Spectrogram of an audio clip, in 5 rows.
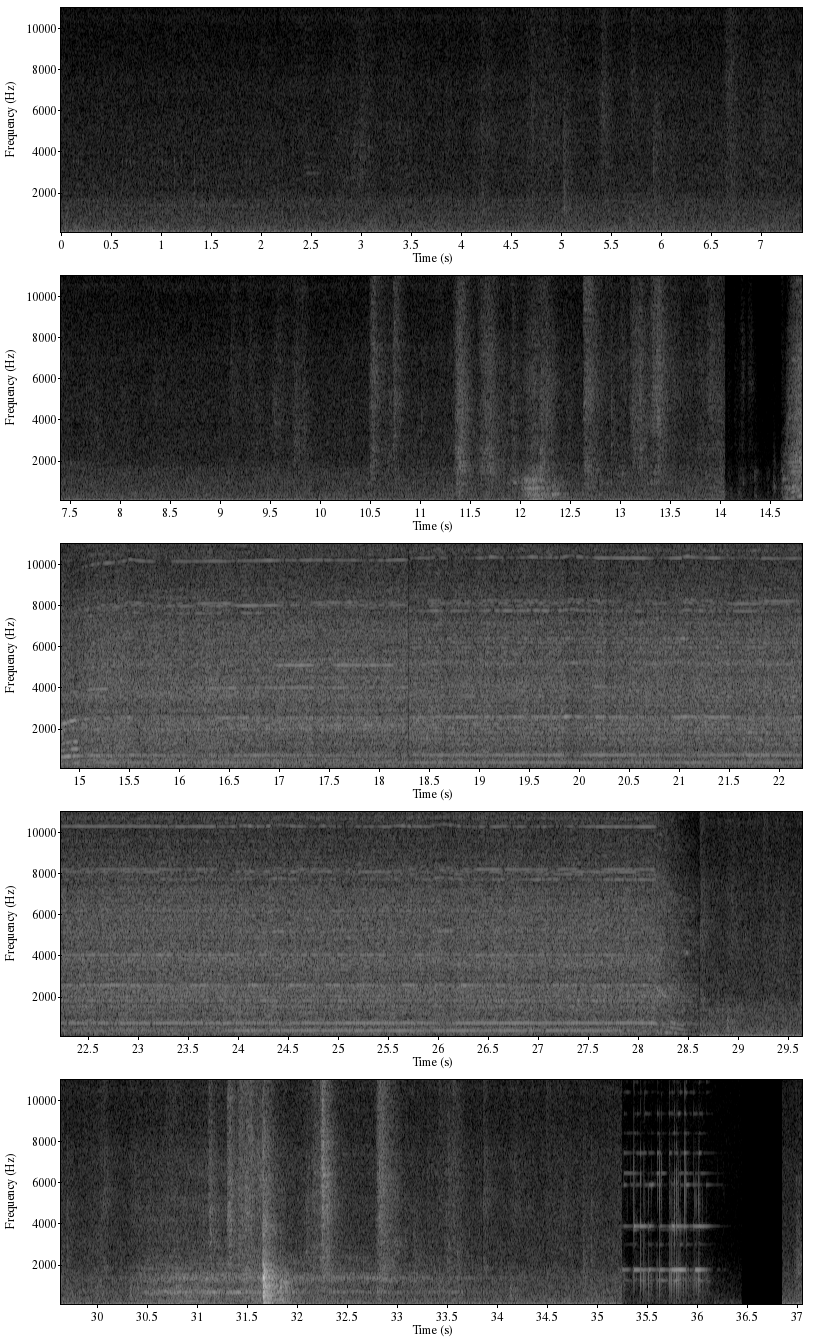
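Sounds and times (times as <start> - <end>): shop vacuum running: 14.6 - 34.4.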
